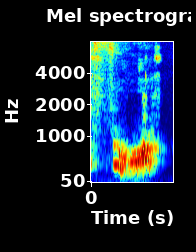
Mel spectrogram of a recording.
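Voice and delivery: pitched high, slow disbelief; incredulous. Retold or imitated. Footballer retelling his shock at the tiny number. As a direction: stretch out the shock of four in ninety. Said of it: "I said".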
